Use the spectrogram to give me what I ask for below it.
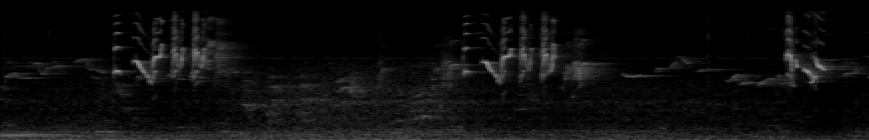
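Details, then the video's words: Oriental magpie-robin master recording for training other magpie-robins: three separate short bursts of shrill chirps and sweeping whistles, a few seconds apart, over a low background hum. "pagi siang malam kacer lain ikut gacor. isian master kacer. suara kacer"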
